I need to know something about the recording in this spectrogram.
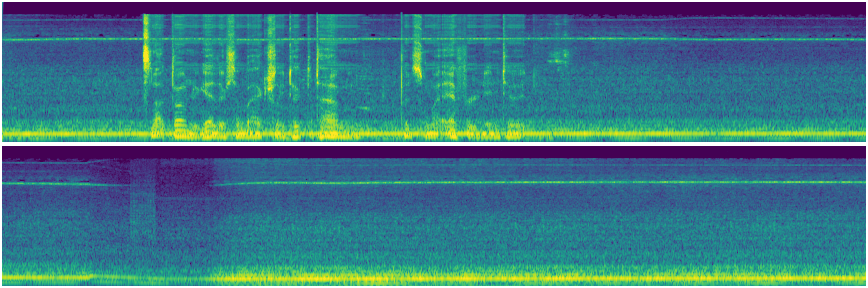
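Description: A truck engine drones steadily, dipping briefly as it shifts gear.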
